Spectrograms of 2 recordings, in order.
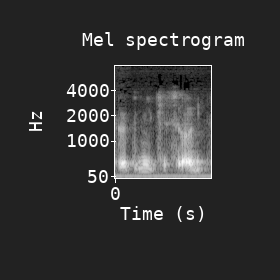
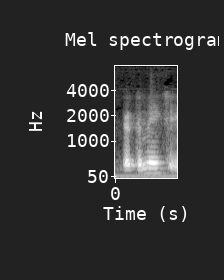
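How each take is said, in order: First: A lower, softer Good to meet you, son, in a lightly put-on star voice; imitating Charlton Heston. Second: Said in the usual way. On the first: The actor answering the fan, lower and softer mock-dignified voice. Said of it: "He's like". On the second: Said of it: "I'm like".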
